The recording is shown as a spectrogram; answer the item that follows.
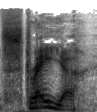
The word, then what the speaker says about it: Straya: They call it Straya. Straya. Straya. – That's how they say it.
